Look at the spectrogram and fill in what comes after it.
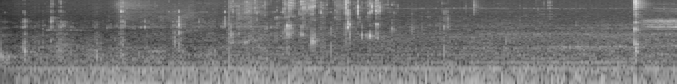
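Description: Close-miked chewing of a soft, syrupy paan petha sweet: wet mouth smacks and small clicks over a low rumble, with one sharp click near the end.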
